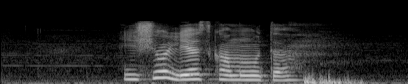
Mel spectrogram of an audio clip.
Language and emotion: Russian, sad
